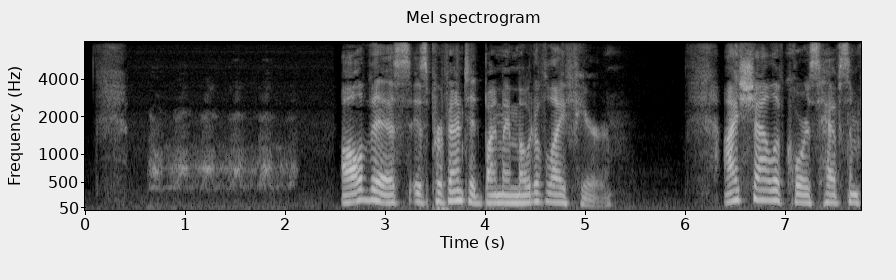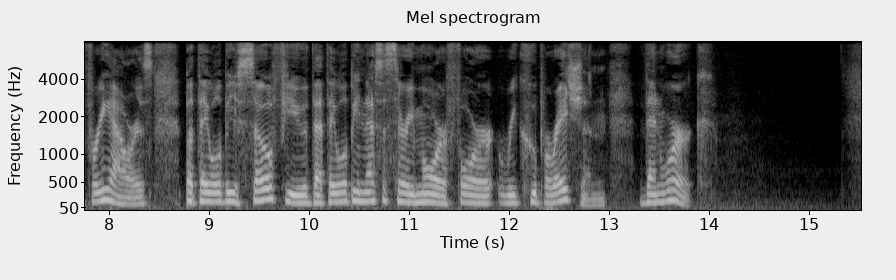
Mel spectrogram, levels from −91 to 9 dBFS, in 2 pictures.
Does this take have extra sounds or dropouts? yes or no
yes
